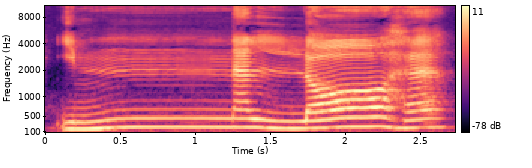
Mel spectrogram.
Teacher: அல்லாஹ் அப்படிங்கிற வார்த்தையில் உள்ள லாமை தான் தஃப்ஹீமா, அதாவது வல்லினமாக உச்சரிக்கணும்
